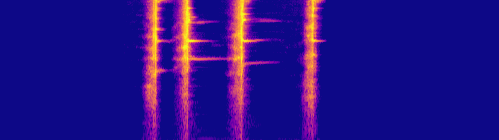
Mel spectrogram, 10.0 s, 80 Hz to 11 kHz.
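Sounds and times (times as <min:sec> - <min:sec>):
sword unsheathing: 0:02.9 - 0:05.1, 0:06.1 - 0:06.4.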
